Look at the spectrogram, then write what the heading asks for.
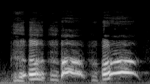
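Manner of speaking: high, loud gasping yelps; imitated nightmare cries. Cellmate's noises twenty minutes later, high mock yelps. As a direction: mimic a sleeper crying out. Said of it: "making these noises".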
